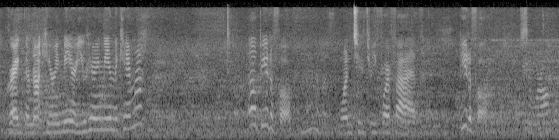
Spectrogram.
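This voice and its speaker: A woman talks at a fairly quick pace. Loud background noise surrounds her. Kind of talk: mic check counting. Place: hall. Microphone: podium.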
